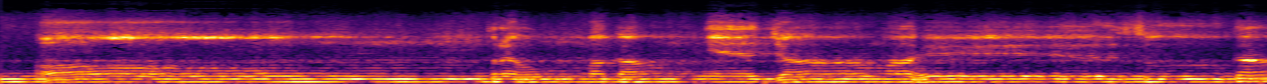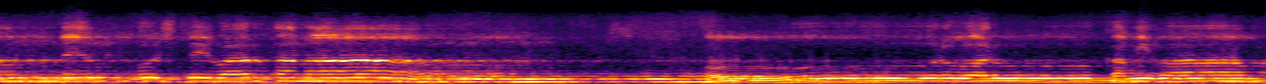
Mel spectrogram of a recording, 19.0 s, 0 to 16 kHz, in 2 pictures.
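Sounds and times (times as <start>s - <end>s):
group chanting prayers: 0.0s - 19.0s.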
